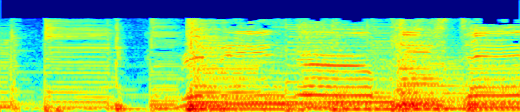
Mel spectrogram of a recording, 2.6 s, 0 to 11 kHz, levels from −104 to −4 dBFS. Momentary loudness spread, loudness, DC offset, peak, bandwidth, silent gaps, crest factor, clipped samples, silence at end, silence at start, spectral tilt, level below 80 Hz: 10 LU; -19 LUFS; under 0.1%; -2 dBFS; 6.4 kHz; none; 16 dB; under 0.1%; 0 s; 0 s; -6.5 dB/octave; -30 dBFS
